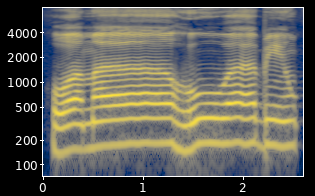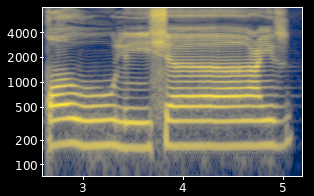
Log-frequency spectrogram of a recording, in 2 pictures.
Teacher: را کو باریک پڑھا جائے گا اس لیے کہ را سے پہلے زیر ہے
